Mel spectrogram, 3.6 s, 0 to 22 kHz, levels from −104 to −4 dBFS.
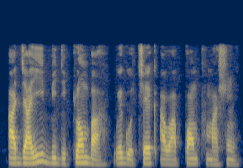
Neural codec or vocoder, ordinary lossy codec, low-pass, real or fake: none; none; 7.2 kHz; real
